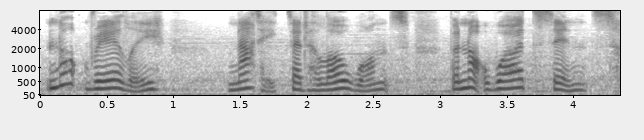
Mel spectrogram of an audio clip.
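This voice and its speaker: A woman's voice: a little high, unhurried, a little hiss or hum, lightly acted. An actress playing a self-pitying, indignant British schoolgirl in a video game, prim and plaintive in a dramatic way. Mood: pleading, huffy. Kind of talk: video game cutscene acting.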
